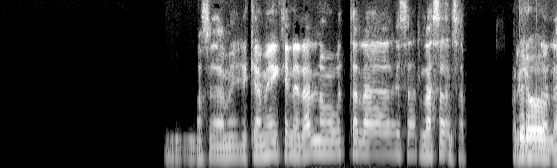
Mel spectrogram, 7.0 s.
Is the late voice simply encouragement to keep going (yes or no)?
yes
